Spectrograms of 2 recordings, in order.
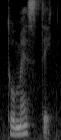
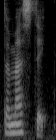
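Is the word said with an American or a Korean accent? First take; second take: Korean; American. First: It is said with Korean-style vowels. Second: It is said with American English vowels. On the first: "한국식으로" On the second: "미국식 원어 발음으로는"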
